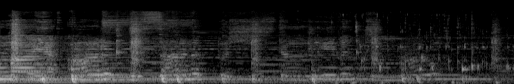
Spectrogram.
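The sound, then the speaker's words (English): Liquid being poured into a glass, fairly loud, with a steady gurgling stream broken by several short glugs and splashes over about five seconds. No one speaks. “Pour it up, hey. Cheers.”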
